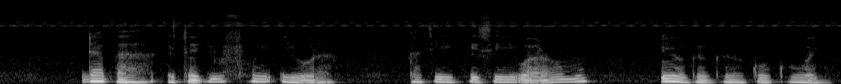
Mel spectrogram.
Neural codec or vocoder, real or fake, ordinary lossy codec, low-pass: vocoder, 44.1 kHz, 128 mel bands, Pupu-Vocoder; fake; MP3, 48 kbps; 14.4 kHz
